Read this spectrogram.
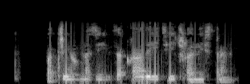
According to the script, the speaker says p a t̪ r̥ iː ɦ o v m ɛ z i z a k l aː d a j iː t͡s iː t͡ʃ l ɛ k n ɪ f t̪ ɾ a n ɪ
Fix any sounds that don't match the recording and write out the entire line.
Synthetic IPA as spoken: p a t̪ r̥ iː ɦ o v m ɛ z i z a k l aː d a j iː t͡s iː t͡ʃ l ɛ n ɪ s t̪ ɾ a n ɪ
